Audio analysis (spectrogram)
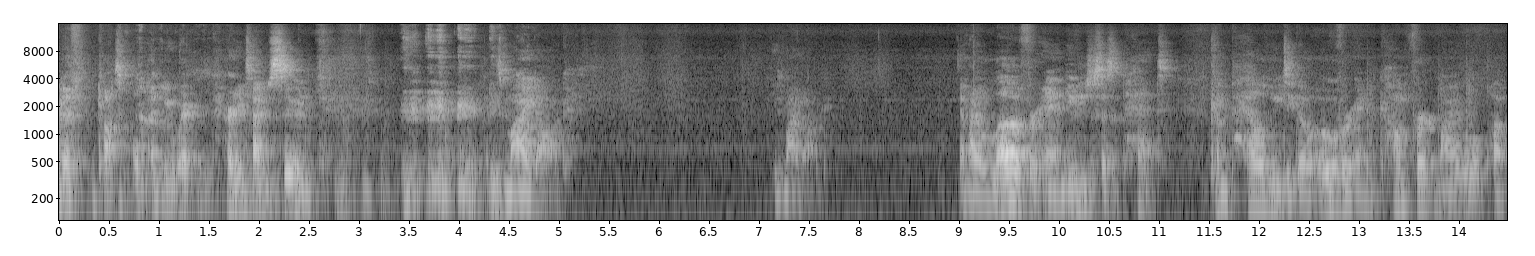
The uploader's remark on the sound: Preached at Downtown Presbyterian Church in Lynchburg, VA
